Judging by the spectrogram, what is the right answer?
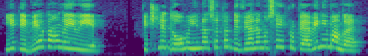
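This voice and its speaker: A woman's voice: high-pitched, lively intonation, racing, muffled recording. A woman voicing a suspicious young husband. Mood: puzzled. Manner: suspicious, questioning. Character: conflicted young husband, a man. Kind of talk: cartoon voice acting.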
